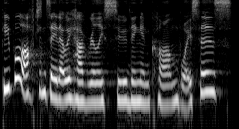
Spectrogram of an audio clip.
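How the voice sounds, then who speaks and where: A young adult woman co-hosting a casual chat podcast, talking in a chill, easygoing, slightly monotone way. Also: mid-range voice, moderate pace. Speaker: podcast co-host.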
